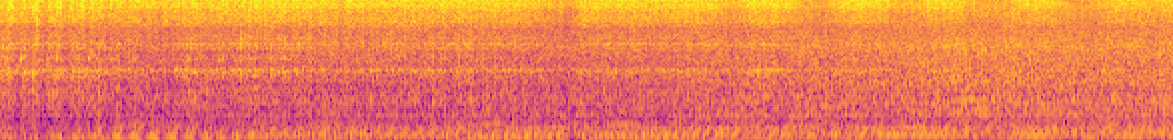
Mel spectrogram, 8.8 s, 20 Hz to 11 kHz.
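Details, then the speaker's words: 1970 Opel GT barn find, first start in about 30 years after a carburetor change: loud low idle with an uneven, wavering, stumbling beat, barely holding. Rough idle; owner suspects bad plugs (receipt from 1986) and points needing cleaning. "hey it's running it's rough it was idling though it is rough"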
